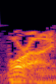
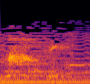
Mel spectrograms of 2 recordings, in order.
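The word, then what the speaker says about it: Māori: Maori.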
